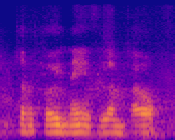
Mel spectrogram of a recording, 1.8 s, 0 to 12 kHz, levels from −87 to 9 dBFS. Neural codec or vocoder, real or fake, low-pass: codec, 24 kHz, 0.9 kbps, DualCodec; fake; 10.8 kHz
